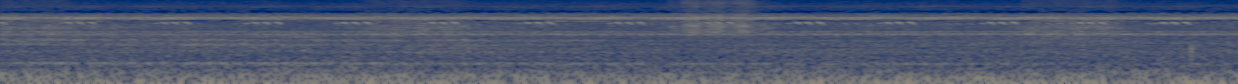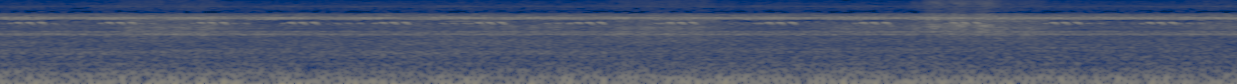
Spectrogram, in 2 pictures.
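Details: Crickets chirping at night in a swamp forest: short, even pulses repeated about twice a second over a constant high-pitched ringing drone, with a few brief hissing bursts and a low background rumble.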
